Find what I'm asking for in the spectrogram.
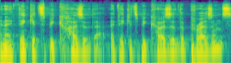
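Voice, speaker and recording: The voice has vocal fry and ordinary pitch variation at a fairly quick pace. The recording is very clean, with a silent background. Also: man. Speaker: chef. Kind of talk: casual chat.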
